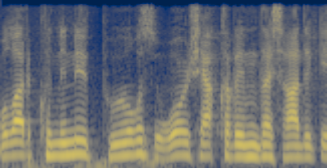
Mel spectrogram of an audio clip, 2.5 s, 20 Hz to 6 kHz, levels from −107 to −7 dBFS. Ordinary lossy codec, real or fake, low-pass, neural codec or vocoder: none; fake; 5.4 kHz; codec, 16 kHz, 0.5 kbps, X-Codec, HuBERT features, trained on balanced general audio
